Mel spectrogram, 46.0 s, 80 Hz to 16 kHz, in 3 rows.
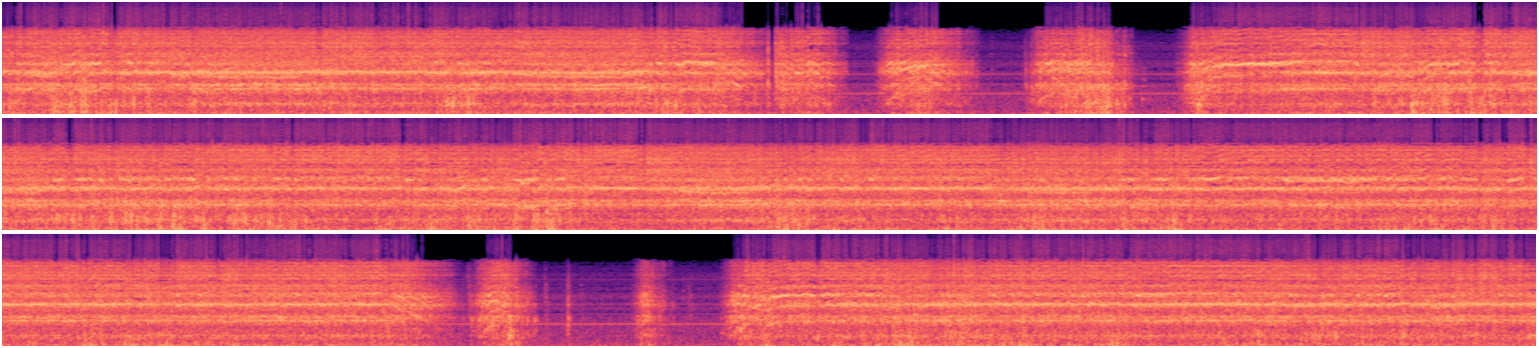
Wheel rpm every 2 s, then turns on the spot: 220, 220, 230, 160, 50, 60, 190, 220, 240, 230, 230, 220, 230, 220, 220, 230, 230, 130, 20, 190, 230, 230, 220.
none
